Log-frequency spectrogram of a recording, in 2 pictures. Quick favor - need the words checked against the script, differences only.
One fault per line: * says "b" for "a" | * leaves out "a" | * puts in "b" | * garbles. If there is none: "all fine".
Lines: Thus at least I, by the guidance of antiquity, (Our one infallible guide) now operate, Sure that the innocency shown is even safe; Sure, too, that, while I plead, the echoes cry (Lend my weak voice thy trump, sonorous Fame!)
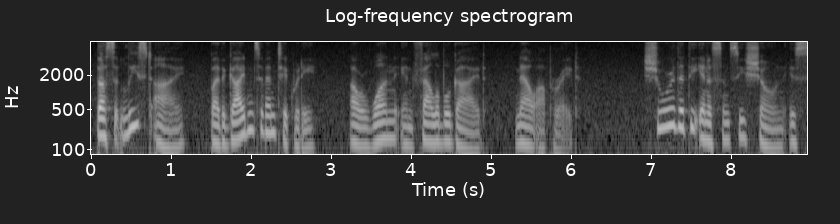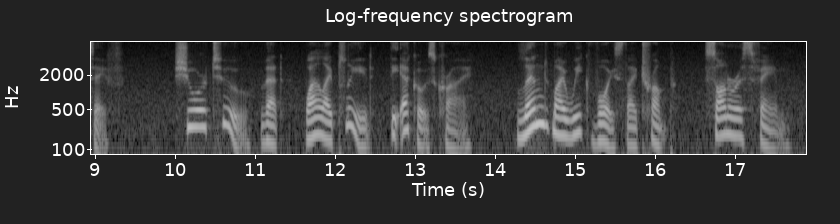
* leaves out "even"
